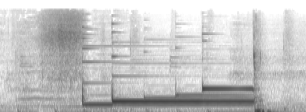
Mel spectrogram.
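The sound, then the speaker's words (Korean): A bright ding-dong-dang chime rings out in rising steps, each tone sustaining and overlapping, ending in a short clatter, over soft background noise with no talk. “공감의 딩동댕이냐고 계속 물어보시는 분들이 있는데 그건 잘 모르겠어요.”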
